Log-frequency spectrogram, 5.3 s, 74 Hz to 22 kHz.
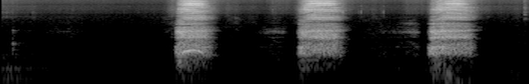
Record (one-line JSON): {"exhalation_length": "5.3 s", "exhalation_amplitude": 3358, "exhalation_signal_mean_std_ratio": 0.39, "survey_phase": "beta (2021-08-13 to 2022-03-07)", "age": "65+", "gender": "Male", "wearing_mask": "No", "symptom_cough_any": true, "symptom_runny_or_blocked_nose": true, "symptom_sore_throat": true, "smoker_status": "Ex-smoker", "respiratory_condition_asthma": false, "respiratory_condition_other": false, "recruitment_source": "Test and Trace", "submission_delay": "2 days", "covid_test_result": "Positive", "covid_test_method": "ePCR"}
